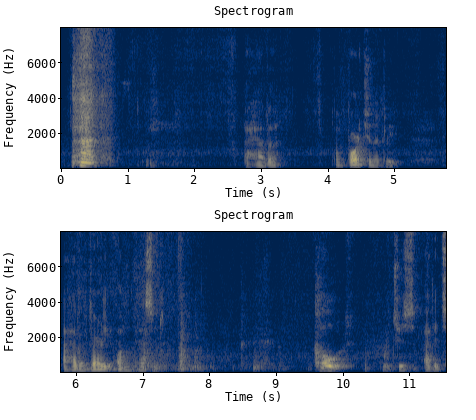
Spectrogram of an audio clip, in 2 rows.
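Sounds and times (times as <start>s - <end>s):
person sneezing: 0.0s - 0.9s
speech: 3.0s - 3.4s, 4.1s - 5.1s, 5.8s - 7.6s, 9.7s - 11.5s.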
